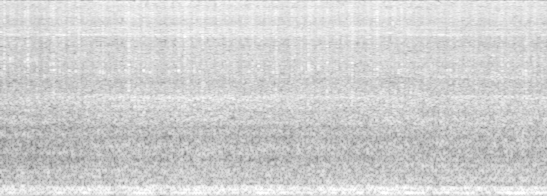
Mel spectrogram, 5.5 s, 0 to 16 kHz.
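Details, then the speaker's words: 1957 Chevy 210 V8 after a cold start, oil pressure near 40. It lopes at a steady idle with a rapid puffing tick on the exhaust note from an exhaust leak. "Of course, you can hear that exhaust leak."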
